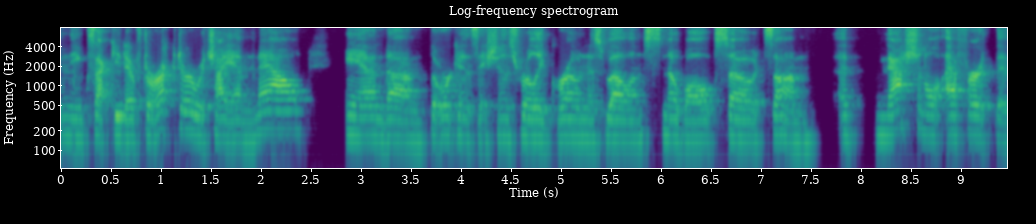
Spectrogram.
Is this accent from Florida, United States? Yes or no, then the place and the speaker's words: no; Cleveland, Ohio, United States; now in Kentucky, United States; I grew up in Cleveland, Ohio, and was a horse crazy kid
